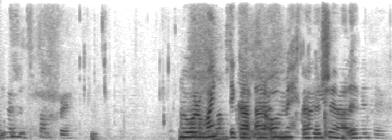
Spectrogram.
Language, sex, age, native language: Icelandic, female, 12, Icelandic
